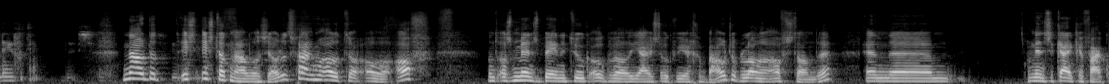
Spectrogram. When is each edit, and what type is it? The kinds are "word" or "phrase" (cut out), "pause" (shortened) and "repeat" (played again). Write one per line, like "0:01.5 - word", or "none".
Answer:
0:08.6 - pause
